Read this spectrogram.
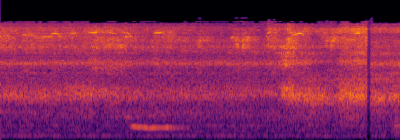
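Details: Steady, high-pitched whine of a dental scaler with water hiss as unusually heavy hardened calculus (tartar) is removed from a female patient's teeth.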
